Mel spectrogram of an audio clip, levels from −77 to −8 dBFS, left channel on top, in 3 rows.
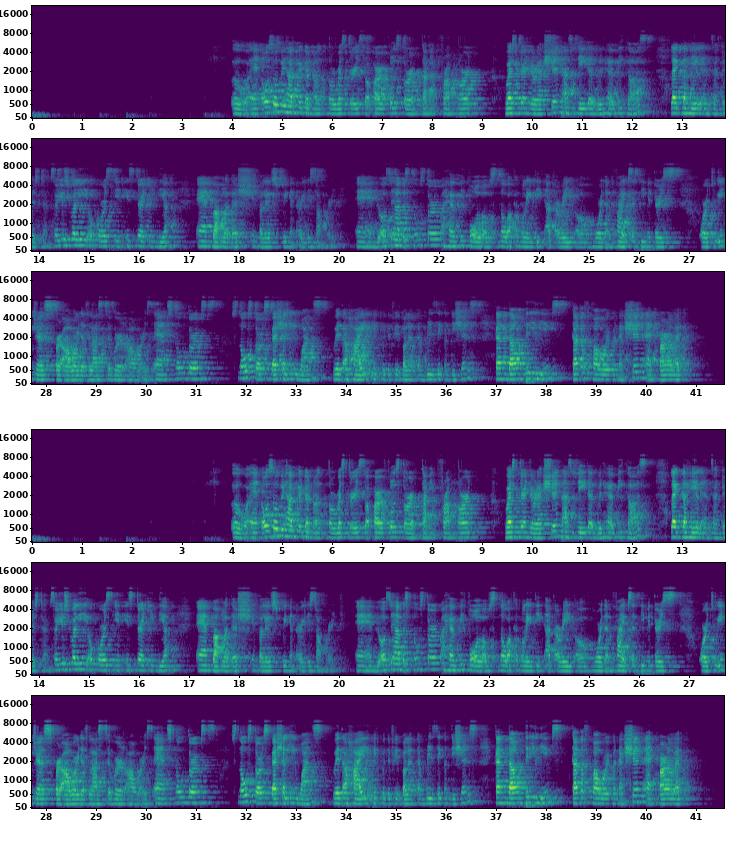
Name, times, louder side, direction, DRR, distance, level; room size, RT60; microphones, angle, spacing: voice 1, 4.0-8.8 9.2-19.9 20.3-31.4 31.7-40.7, right 3 dB, 40° right, 1 dB, 5.3 m, -30 dB
28.0 x 23.0 x 4.3 m, 0.95 s
head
